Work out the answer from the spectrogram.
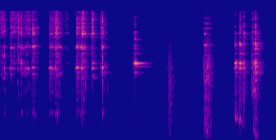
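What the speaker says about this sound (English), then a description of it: "Now if you stir your tea leaves," A metal spoon stirring tea leaves clinks repeatedly against glass in quick irregular bursts, bright and close, with short pauses between the taps.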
